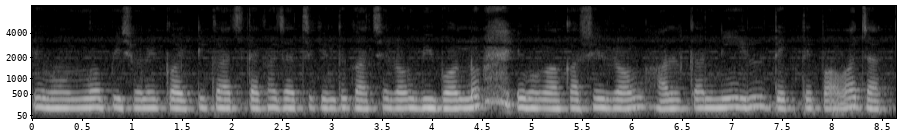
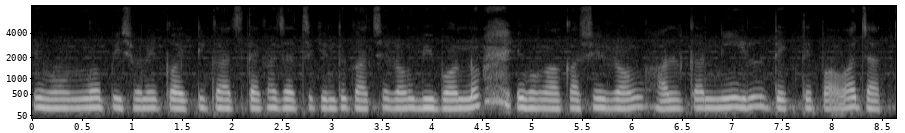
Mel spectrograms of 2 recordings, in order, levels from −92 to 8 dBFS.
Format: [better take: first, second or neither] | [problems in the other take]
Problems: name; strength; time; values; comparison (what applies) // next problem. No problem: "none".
second | room echo; dies away in 0.4 s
